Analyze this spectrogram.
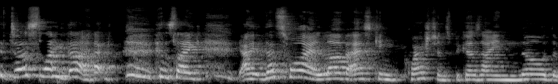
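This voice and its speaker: A woman with a French-Canadian accent, her pitch swinging very widely, at a fairly slow pace. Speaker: chiropractor and life coach. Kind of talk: interview storytelling.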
